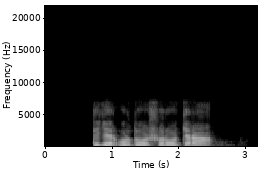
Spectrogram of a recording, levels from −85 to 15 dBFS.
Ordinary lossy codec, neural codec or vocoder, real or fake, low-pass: Opus, 24 kbps; none; real; 7.2 kHz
